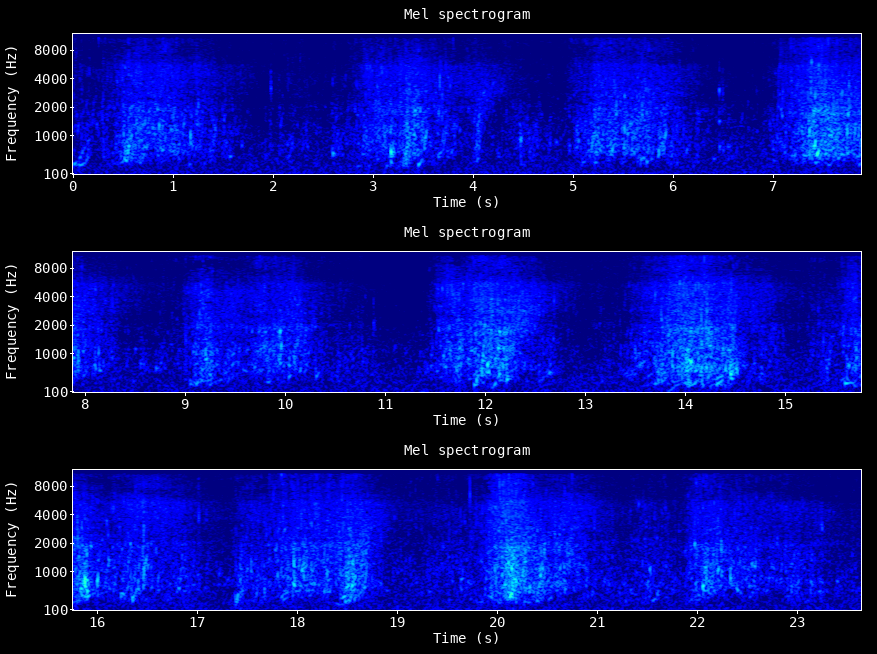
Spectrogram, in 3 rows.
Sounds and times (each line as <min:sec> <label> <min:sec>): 0:00.0 waves 0:23.6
